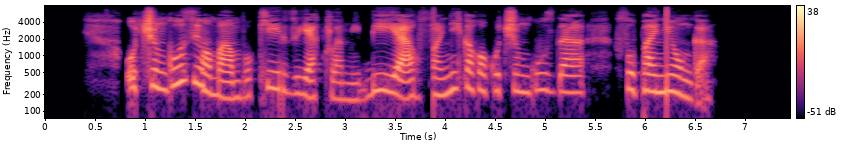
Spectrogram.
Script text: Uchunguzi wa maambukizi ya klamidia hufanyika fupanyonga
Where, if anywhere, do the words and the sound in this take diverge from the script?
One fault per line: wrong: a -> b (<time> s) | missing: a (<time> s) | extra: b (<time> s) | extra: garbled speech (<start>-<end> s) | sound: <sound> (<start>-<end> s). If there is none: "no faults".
sound: dropout (2.3-2.4 s)
extra: kwa kuchunguza (4.3 s)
